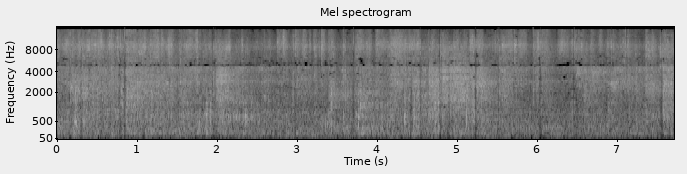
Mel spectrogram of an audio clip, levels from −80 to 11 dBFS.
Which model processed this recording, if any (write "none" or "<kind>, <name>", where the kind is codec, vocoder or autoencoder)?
none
